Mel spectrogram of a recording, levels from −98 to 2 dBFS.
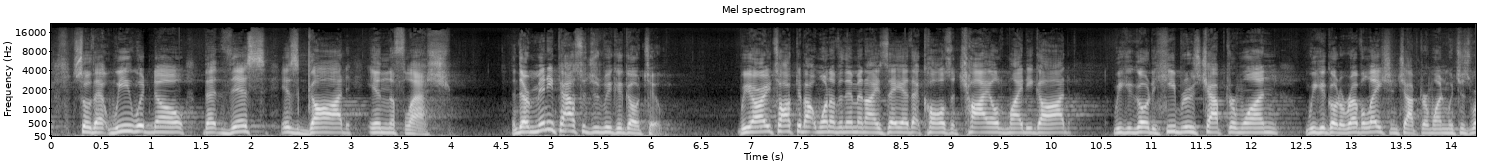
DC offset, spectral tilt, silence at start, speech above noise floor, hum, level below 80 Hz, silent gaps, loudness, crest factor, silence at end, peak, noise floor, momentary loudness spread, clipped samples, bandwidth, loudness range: under 0.1%; -5.5 dB/octave; 0 s; 37 dB; none; -42 dBFS; none; -16 LUFS; 16 dB; 0 s; 0 dBFS; -53 dBFS; 7 LU; under 0.1%; 18 kHz; 2 LU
